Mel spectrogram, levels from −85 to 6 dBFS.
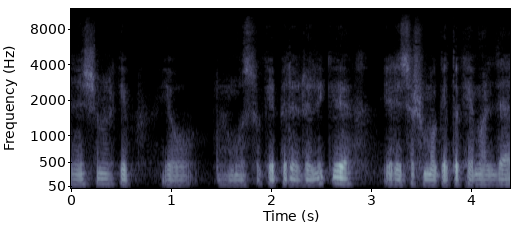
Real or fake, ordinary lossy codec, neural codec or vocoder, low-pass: fake; AAC, 32 kbps; codec, 24 kHz, 0.5 kbps, DualCodec; 10.8 kHz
